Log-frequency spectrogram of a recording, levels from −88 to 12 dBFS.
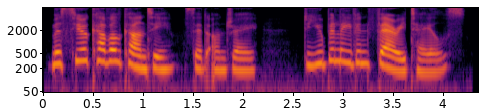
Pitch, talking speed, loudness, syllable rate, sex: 235 Hz, 140 wpm, -19 LUFS, 5.2 syllables/s, female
